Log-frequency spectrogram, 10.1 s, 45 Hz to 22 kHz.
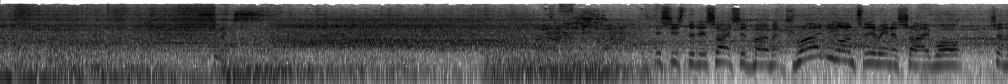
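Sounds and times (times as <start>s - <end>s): audience cheering and applauding: 0.0s - 10.0s.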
